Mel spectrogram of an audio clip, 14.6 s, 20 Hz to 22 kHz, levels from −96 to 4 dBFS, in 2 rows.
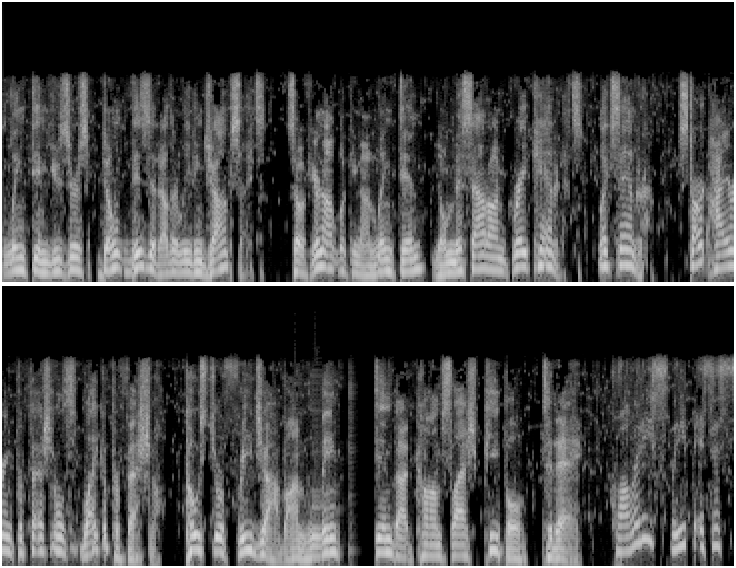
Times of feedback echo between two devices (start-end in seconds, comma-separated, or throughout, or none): none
